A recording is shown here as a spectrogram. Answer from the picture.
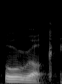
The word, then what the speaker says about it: Uruk: Now, Gilgamesh was the accepted historical king of the Sumerian city-state of Uruk, or Uruk, if you pronounce it that way.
